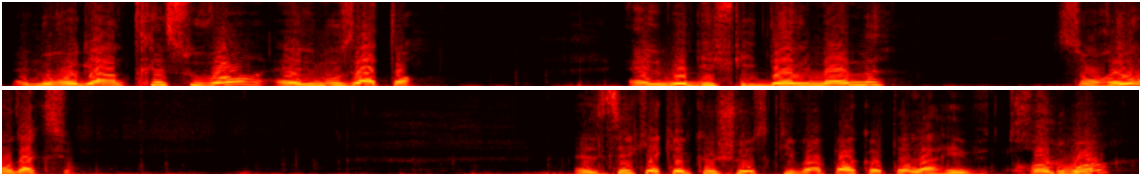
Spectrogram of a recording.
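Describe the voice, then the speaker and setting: Man, higher-pitched voice, dry close sound, dog trainer, didactic tutorial delivery, direct address. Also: normal speed, pauses often, dark tone, dry recording. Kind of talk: instructional explanation to camera.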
